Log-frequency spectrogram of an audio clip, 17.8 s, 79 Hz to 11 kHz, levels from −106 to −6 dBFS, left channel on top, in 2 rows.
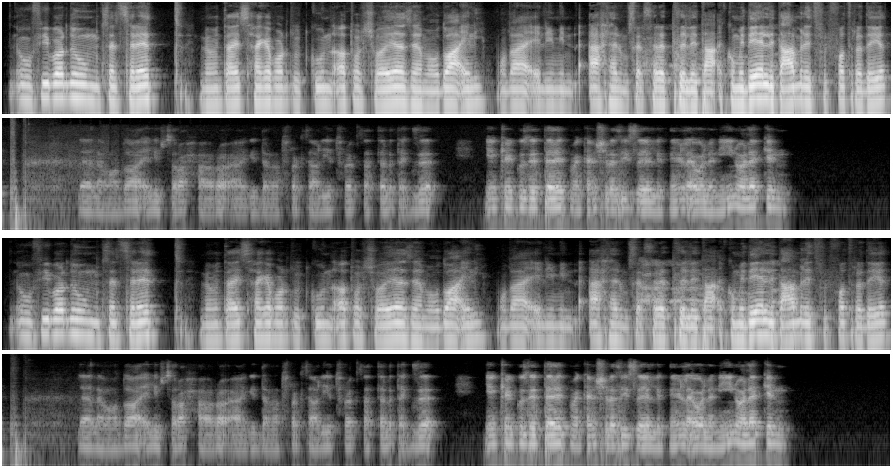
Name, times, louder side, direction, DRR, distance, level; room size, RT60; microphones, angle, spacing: voice 1, 0.1-9.1, left 5 dB, 55° left, 0.4 m, -23 dB
voice 2, 6.3-7.8 9.6-11.7 11.9-12.4 12.6-13.2 13.7-16.7, right 1 dB, 20° right, 0.8 m, -36 dB
3.4 x 3.2 x 4.2 m
head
